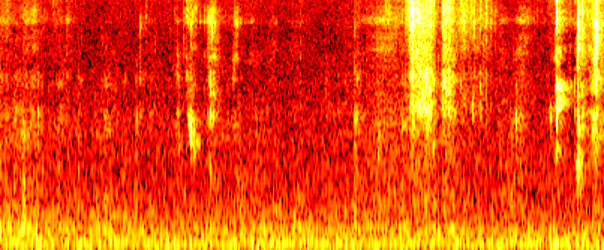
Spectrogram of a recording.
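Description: Faint chewing and crunching of food, a few short crackles about two seconds in and again between four and six seconds, near silence between them.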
